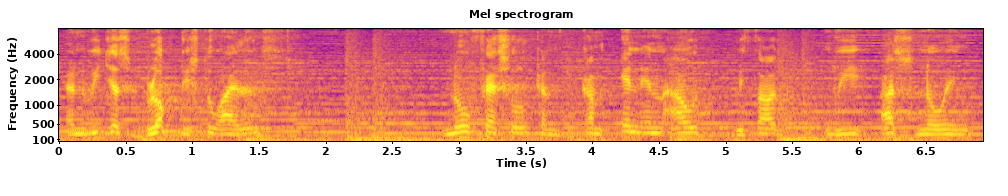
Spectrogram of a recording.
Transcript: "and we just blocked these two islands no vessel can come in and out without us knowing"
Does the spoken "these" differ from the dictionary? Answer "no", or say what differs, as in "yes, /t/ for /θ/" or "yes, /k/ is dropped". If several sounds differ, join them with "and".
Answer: yes, /s/ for /z/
